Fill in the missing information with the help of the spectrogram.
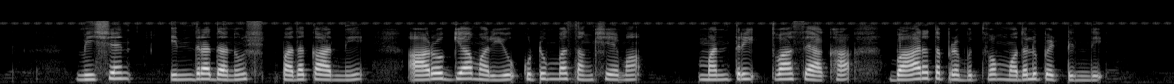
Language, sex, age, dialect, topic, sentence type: Telugu, male, 31-35, Central/Coastal, banking, statement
